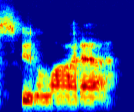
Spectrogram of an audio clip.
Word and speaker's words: scutellata: And they find that 90% of the workers that emerge have that Apis mellifera scutellata genetic. – I am not familiar with scutellata. Did I just say that right? – Yeah, I say it.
